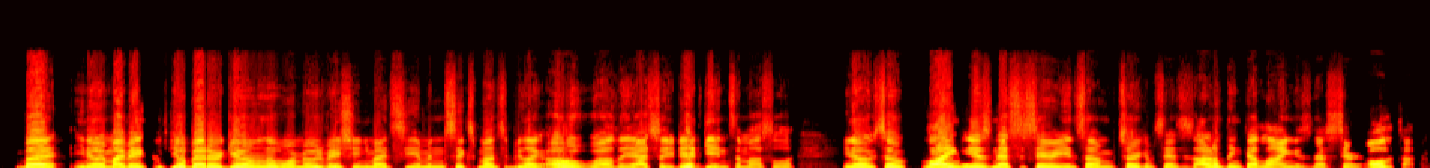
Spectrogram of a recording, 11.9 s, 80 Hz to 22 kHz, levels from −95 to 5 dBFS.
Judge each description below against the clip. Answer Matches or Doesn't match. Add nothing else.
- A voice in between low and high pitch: Doesn't match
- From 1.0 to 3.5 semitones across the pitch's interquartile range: Doesn't match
